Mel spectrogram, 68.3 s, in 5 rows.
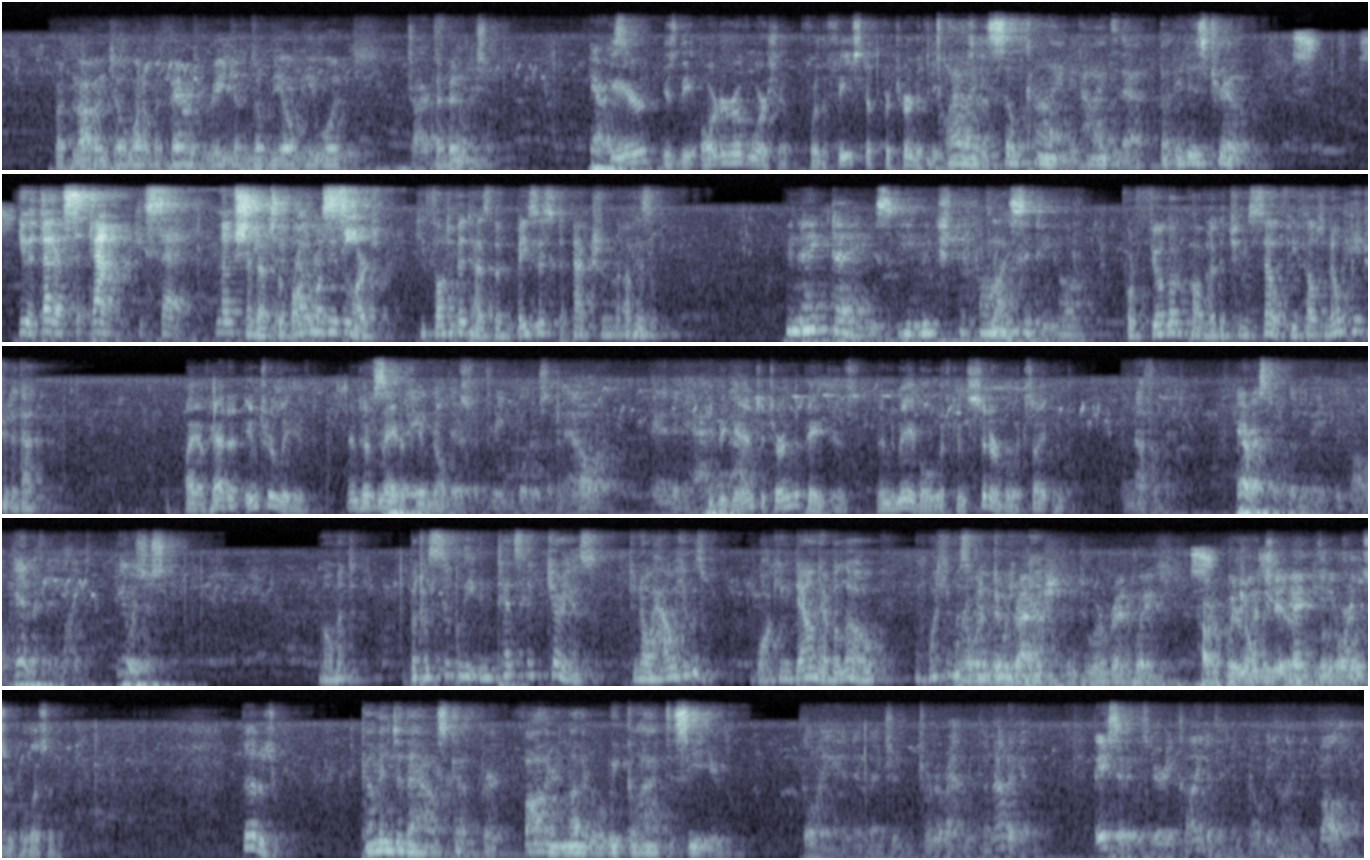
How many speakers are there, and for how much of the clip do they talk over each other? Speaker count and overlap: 7, about 13%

